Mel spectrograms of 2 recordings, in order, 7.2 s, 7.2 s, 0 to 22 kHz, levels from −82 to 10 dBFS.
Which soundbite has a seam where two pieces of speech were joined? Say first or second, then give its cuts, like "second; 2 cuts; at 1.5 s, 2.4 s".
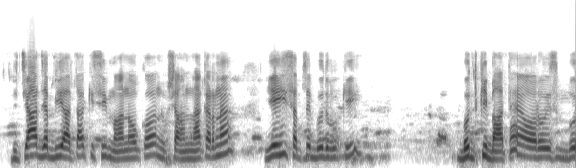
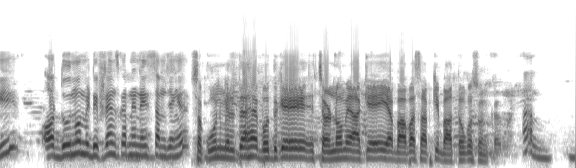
second; 1 cut; at 2.4 s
